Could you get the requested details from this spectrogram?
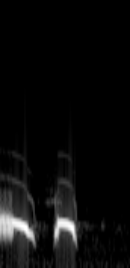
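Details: Spotted dove calling to stir up wild doves ('kích bổi'): two mellow, slightly downslurred coos about half a second apart, then quiet.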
